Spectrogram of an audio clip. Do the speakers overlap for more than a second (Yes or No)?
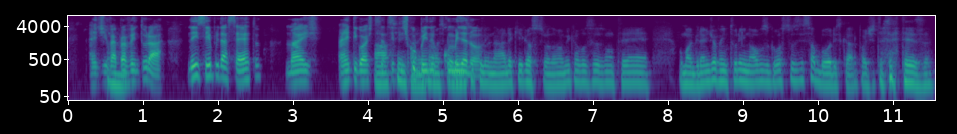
Yes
